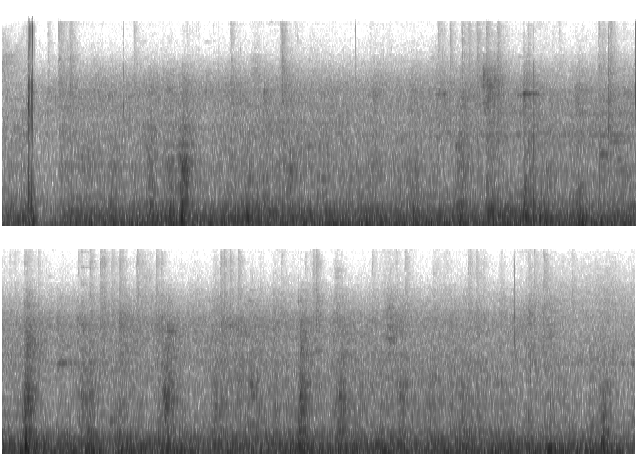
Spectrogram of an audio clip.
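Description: Long Island Rail Road commuter train heard from inside a moving car: a steady low rumble with irregular clacks of the wheels over the track, the sharpest just after the start.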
